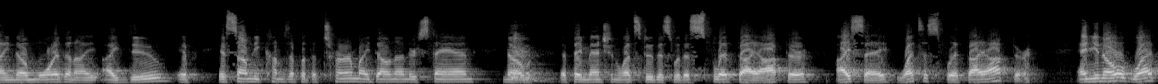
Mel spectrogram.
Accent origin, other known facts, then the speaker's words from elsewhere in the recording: Ontario, Canada; moved away as an adult; also born or lived in La Jolla, California; I grew up in Canada, where we have something called the National Film Board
